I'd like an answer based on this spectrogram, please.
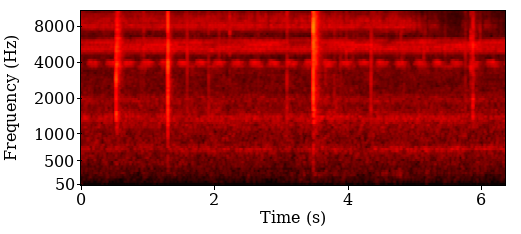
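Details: Shrill, unbroken insect song with a rapidly pulsed upper tone, accompanied by a bonfire whose wood pops and snaps loudly every second or two.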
